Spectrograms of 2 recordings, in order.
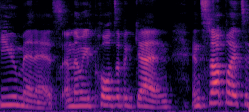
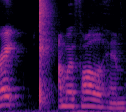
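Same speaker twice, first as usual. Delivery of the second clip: usual speaking voice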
